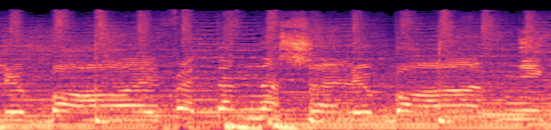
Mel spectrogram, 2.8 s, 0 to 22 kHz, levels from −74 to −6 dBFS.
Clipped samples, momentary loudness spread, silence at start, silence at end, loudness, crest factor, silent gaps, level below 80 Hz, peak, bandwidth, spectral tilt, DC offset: under 0.1%; 2 LU; 0 s; 0 s; -11 LUFS; 10 dB; none; -20 dBFS; 0 dBFS; 17 kHz; -4 dB/octave; under 0.1%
